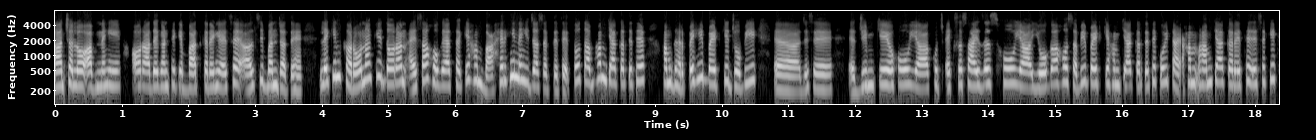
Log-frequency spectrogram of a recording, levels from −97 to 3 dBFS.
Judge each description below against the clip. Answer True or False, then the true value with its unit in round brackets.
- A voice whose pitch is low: False (260 Hz)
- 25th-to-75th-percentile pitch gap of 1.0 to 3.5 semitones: True (3.2 semitones)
